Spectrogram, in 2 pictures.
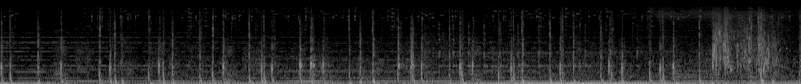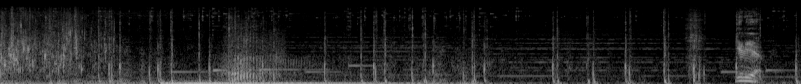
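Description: Roach, the horse in The Witcher 3, gallops with a steady drumming clip-clop of hooves, loud and close, with a brief whinny and game ambience around it.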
